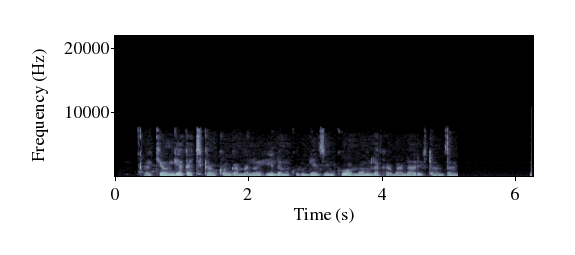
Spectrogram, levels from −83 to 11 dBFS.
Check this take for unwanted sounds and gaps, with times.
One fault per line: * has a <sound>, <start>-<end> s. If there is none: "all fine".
all fine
